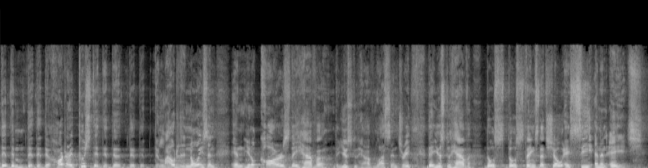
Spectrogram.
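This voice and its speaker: A middle-aged man from Guatemala with a Guatemalan Spanish accent, telling a story as a guest preacher, halting and full of restarts. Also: high-pitched, expressive, in a large hall. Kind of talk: storytelling sermon.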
